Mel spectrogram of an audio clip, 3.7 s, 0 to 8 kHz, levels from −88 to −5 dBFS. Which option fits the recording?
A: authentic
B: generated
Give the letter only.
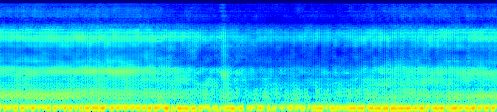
B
